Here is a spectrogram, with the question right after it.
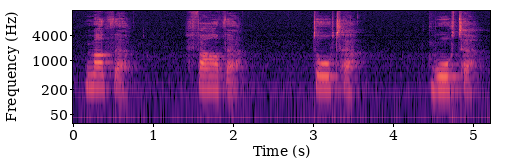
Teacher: we can just really hear a schwa sound, this very weak vowel sound with nothing following it.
